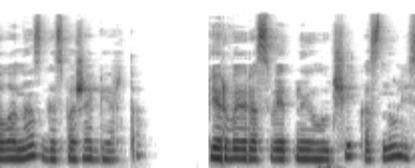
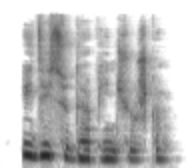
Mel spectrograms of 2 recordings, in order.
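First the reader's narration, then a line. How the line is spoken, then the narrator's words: Quiet. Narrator (Russian): тихо сказала я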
